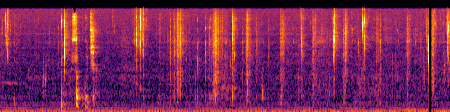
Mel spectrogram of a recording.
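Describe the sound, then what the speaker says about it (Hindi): Crunchy dahi puri being bitten and chewed close up, a run of irregular crisp crunches and soft squishes, with brief speech in between. "तो बहुत क्रंची भी लग रहा है, मीठा लग रहा है, हल्का चटपटा लग रहा है,"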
